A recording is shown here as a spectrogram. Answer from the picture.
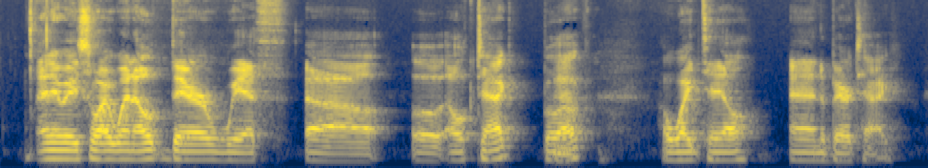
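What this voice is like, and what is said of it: Canadian East Coast accent. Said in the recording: “I got a bit of an accent. East Coast, PEI.”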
